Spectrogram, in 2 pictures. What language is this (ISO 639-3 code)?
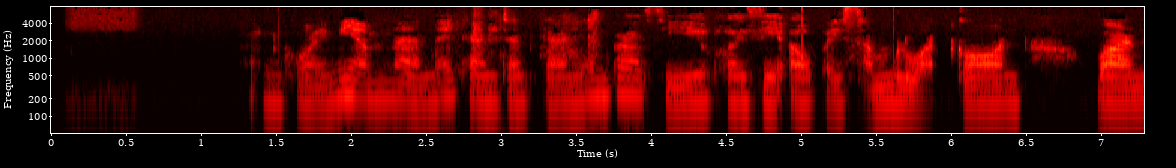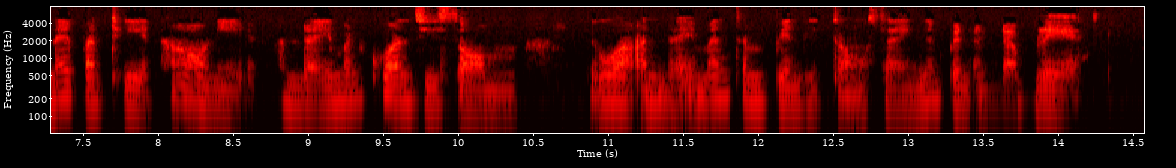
tha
